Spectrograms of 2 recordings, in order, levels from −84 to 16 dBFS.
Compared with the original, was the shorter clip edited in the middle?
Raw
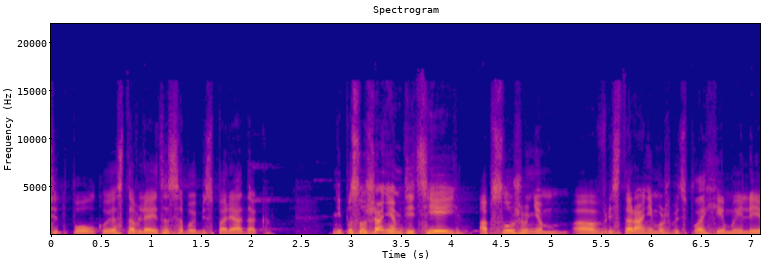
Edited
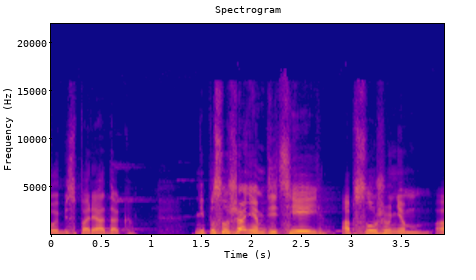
no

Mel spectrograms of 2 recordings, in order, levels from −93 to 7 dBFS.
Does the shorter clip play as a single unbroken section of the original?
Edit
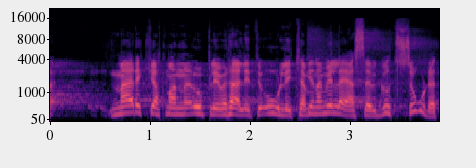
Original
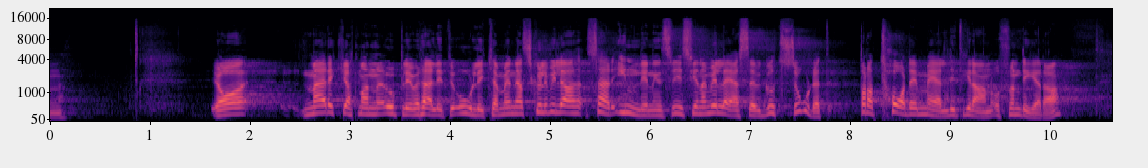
no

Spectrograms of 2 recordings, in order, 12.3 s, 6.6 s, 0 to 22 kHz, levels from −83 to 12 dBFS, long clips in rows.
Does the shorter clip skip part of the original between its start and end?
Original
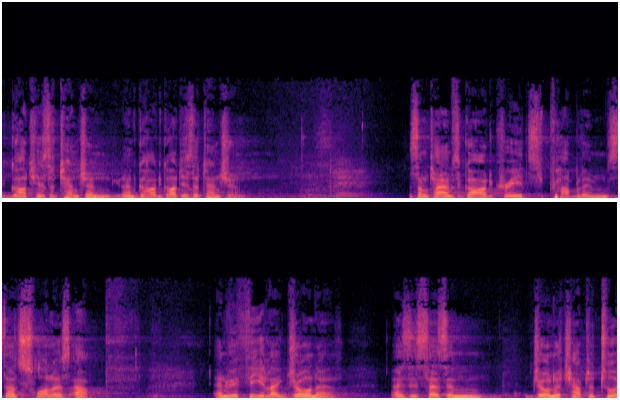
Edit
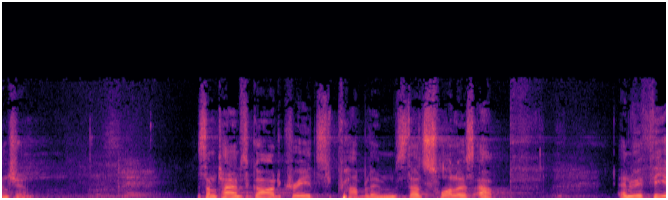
no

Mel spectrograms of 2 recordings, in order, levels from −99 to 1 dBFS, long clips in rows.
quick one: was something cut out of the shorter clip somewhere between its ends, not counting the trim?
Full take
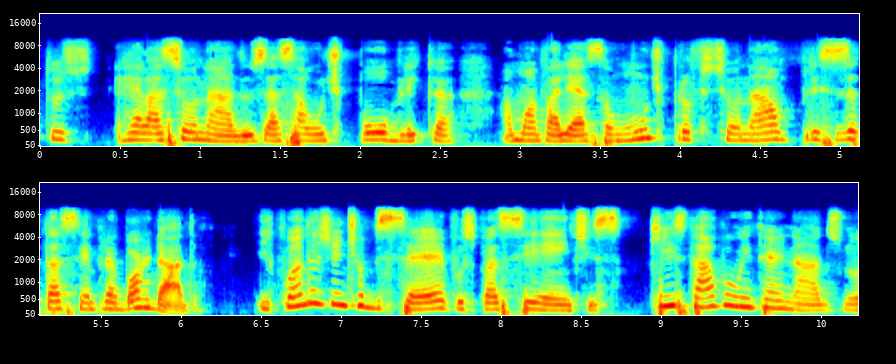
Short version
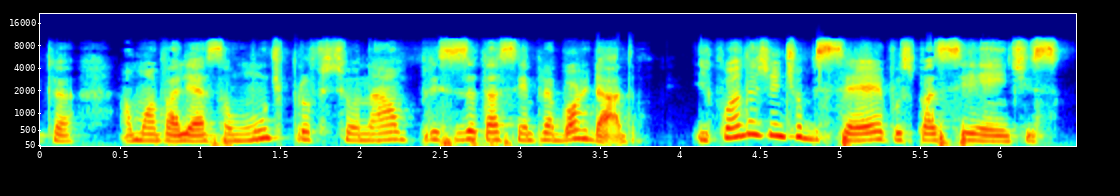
no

